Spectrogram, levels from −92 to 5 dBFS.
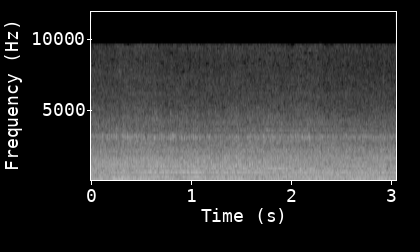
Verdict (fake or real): real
